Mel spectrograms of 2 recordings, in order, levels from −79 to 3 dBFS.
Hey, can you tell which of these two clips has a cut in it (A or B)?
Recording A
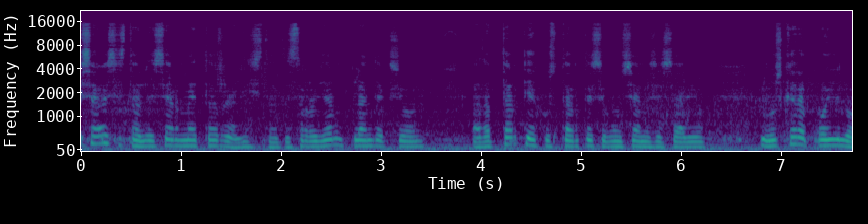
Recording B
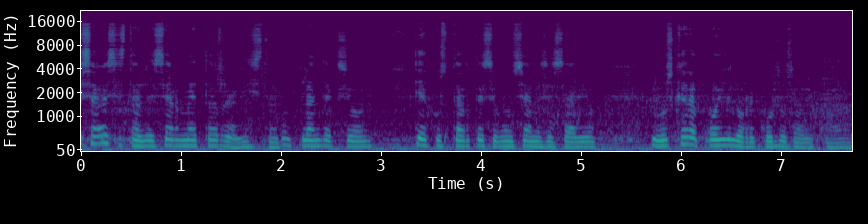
B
